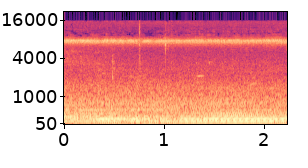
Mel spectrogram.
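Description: Crickets trilling steadily in a continuous high-pitched drone, over a faint low hum.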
